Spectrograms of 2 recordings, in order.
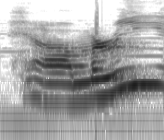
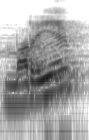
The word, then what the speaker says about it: Marie: Peter the fifth Kinski Marie has stepped down or Maria if you pronounce it as you should in check and Peter has taken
